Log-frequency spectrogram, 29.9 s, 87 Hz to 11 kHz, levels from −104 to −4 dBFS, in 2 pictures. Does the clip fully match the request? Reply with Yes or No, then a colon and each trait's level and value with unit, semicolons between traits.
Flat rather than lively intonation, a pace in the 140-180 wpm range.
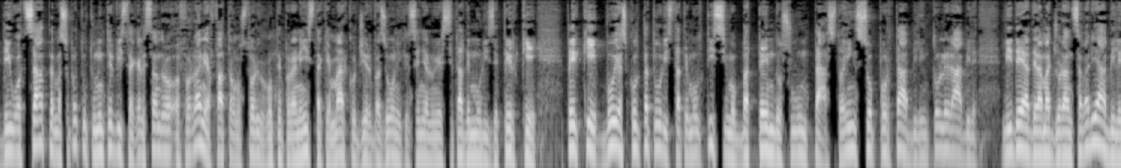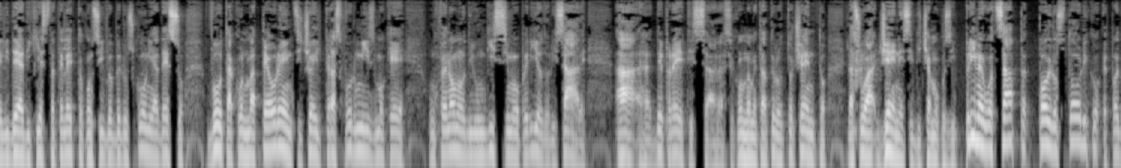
No: average, 3.4 semitones; fast, 170 wpm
